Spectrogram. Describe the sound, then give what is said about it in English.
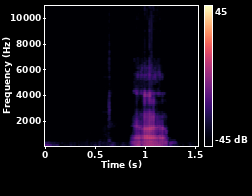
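A single short, throaty burp sounds, rumbling for under half a second, with a faint click just before it and near-silence around it. “Disgusting burps throughout the show.”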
